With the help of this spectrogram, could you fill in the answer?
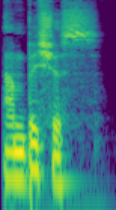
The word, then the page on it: ambitious: British English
